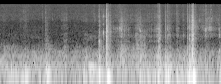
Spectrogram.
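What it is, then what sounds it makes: Dry laundry soap bar being cut. A solid, dry green laundry soap bar is held in the hand while a metal blade shaves its edge. The shaving makes soft, dry crunches and scrapes, dominated by low thuds, with a few sharper bright crackles standing out. The strokes come at an uneven pace over a quiet background.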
